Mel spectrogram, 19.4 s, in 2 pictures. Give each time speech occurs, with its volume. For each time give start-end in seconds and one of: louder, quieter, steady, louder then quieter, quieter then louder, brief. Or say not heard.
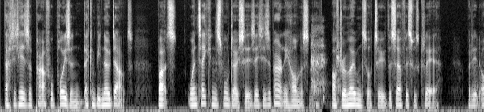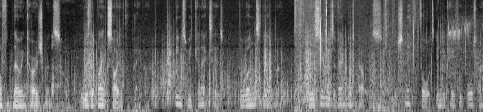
0.0-19.3 quieter.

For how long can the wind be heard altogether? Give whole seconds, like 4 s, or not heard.
10 s.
